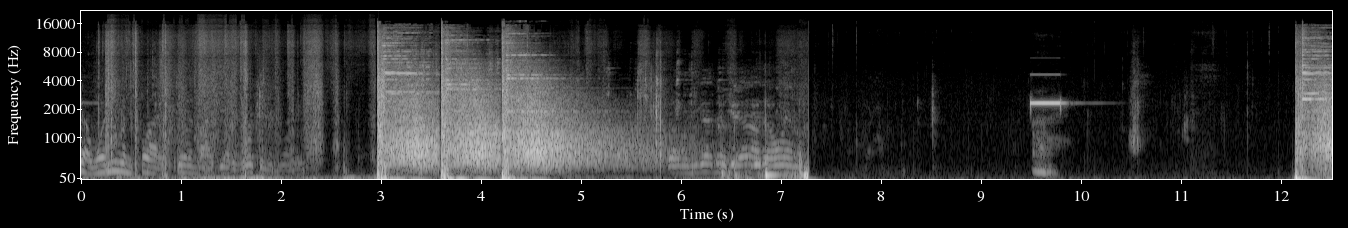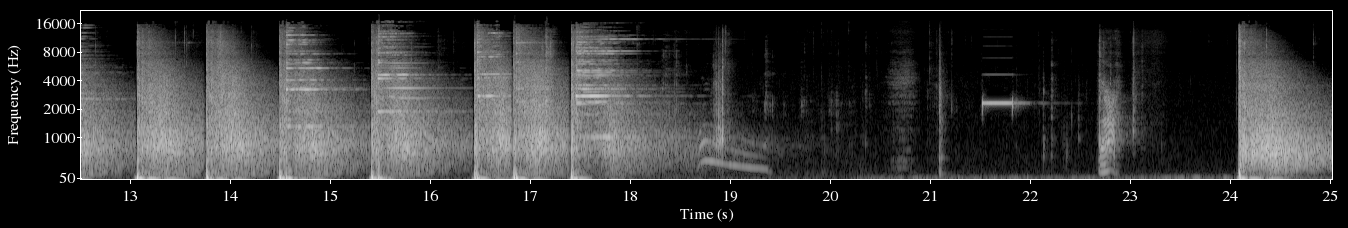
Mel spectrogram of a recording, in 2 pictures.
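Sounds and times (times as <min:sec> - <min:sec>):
steel target ringing: 0:03.0 - 0:05.4, 0:12.2 - 0:12.8, 0:14.5 - 0:18.6
pistol shots: 0:03.0 - 0:05.9, 0:12.1 - 0:18.6, 0:24.1 - 0:25.0
shot timer beep: 0:09.5 - 0:10.2.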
